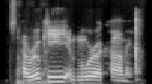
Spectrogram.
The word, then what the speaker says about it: Haruki Murakami: I think the one that ultimately was like, was it Haruki Murakami? – Yeah. – Am I saying that right? Haruki Murakami.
